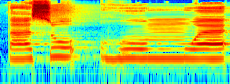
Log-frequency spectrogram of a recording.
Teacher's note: Maka mim sukun ini dibunyikan dengan idhar atau jelas. Jadi ini bunyinya tidak ditahan. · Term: idhar syafawi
